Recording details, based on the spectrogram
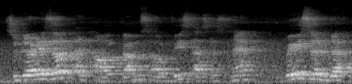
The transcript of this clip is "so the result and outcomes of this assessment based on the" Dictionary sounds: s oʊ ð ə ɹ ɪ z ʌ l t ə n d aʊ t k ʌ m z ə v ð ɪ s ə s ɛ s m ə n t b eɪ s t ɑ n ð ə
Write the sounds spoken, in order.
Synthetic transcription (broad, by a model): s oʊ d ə ɹ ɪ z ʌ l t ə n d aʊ t k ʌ m s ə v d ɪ s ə s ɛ s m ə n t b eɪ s ɑ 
